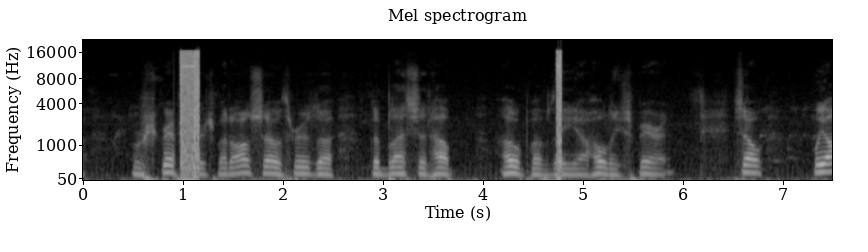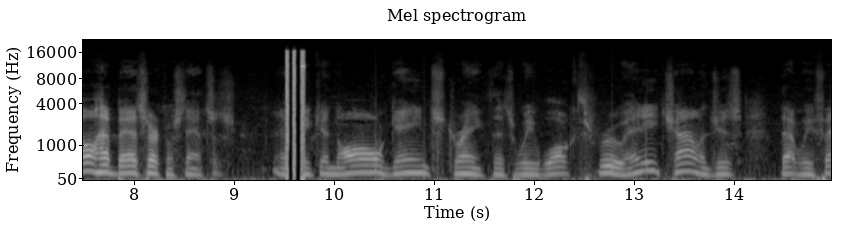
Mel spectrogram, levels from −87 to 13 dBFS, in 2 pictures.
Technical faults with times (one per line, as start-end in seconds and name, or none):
0.98-1.16 uninitialised buffer
4.74-4.78 uninitialised buffer
9.52-9.71 uninitialised buffer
